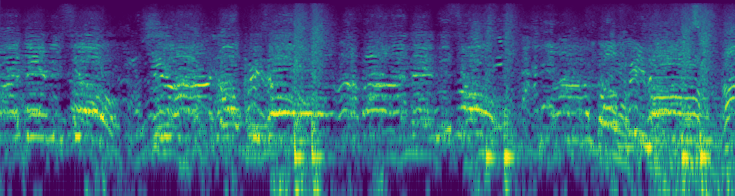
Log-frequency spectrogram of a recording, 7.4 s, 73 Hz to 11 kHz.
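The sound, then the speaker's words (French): Protesters shout and chant during President Chirac's visit to Valenciennes, France, in October 2003: a loud, unbroken roar of many voices yelling together, with no pause through the whole stretch. “Alors ça, c'est un petit comité d'accueil à Valenciennes, le 21 octobre dernier, 21 octobre 2003. Le chef de l'État rend visite aux habitants,”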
